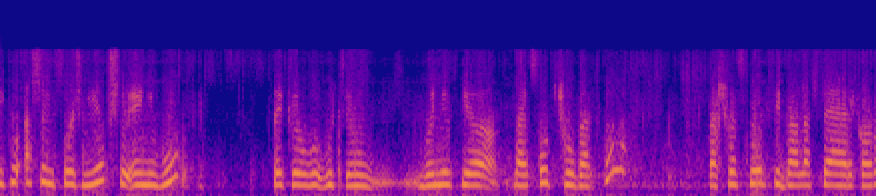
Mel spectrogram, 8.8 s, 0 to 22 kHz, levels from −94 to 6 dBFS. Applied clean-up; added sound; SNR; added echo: neural separator model SepFormer DNS4.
